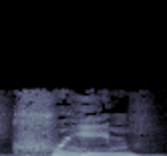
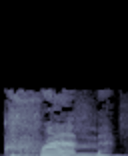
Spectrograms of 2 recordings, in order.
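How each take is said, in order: First: The vowel is long, as in 'team'. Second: The vowel is short, as in 'them'. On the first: The speaker calls it wrong. "it's cream as in team" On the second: The speaker calls it right. "or is it creme as in them?"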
